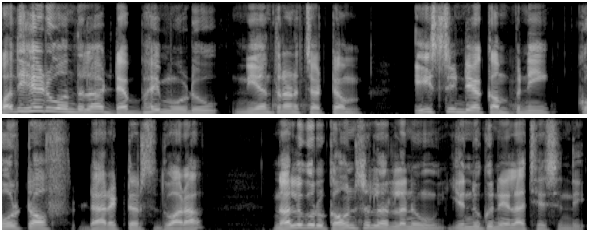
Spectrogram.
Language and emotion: Telugu, neutral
